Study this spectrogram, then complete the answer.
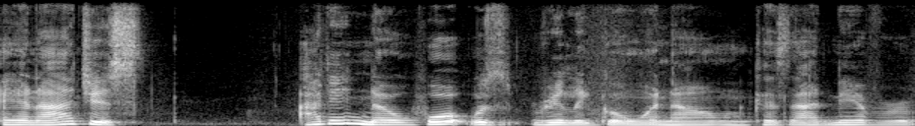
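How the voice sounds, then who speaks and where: Speaking with an Alabama accent, a woman has a fairly low pitch. Her pace is very slow. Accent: Southern US (Alabama). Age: 70s. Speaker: cancer patient. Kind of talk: testimony. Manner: halting.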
